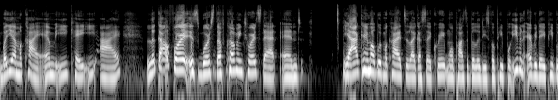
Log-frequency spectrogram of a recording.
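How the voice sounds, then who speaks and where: A woman's voice: lowish voice, no echo, clean studio sound. A woman from Germany with a German accent, a life coach speaking earnestly and with faith about her business as a radio guest. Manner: earnest, motivational, faith-filled. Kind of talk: radio interview, personal testimony.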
